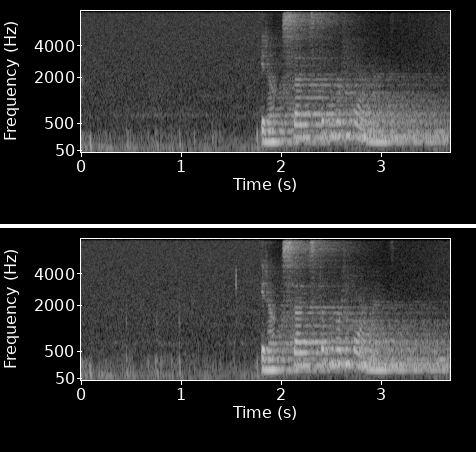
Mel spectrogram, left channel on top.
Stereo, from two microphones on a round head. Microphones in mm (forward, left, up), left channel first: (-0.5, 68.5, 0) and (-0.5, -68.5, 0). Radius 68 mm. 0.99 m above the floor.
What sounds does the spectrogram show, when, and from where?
1.8 s a woman speaking: centre (ahead or behind), 3 m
